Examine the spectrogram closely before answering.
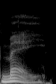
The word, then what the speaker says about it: me: The Sumerian term is me, pronounced may, which doesn't translate cleanly into English.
